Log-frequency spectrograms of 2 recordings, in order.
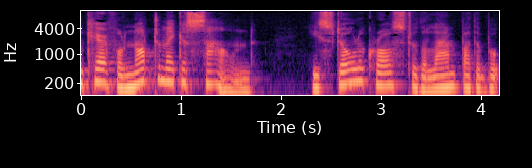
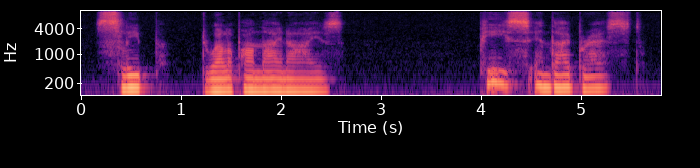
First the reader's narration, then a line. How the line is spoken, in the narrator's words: he whispered, repeating a speech he had heard in the movies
